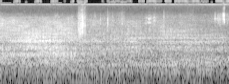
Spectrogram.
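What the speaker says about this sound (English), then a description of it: "That helicopter's with the FBI." An FBI helicopter over New York roars steadily overhead, rotor and engine forming a dense continuous drone with no voices.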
